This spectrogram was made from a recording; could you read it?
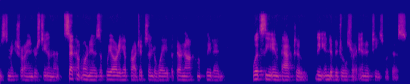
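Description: A woman's voice: sits low, darkish tone, low-quality recording. A councilmember, a woman, asking staff questions in a direct, conversational way, thinking aloud as she goes.

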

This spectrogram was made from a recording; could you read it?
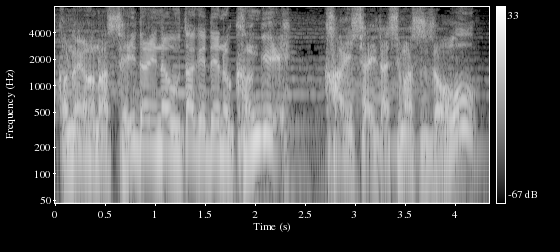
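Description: A stout, pompous middle-aged king from a fantasy game. He blusters jovially in a high voice that swoops about with a gravelly edge. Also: animated, measured pace, pushed and bright, faint music behind, heavily acted. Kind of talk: Japanese fantasy game voice acting.

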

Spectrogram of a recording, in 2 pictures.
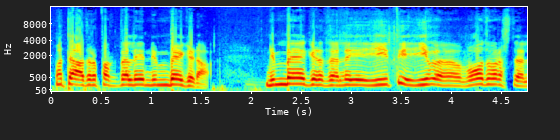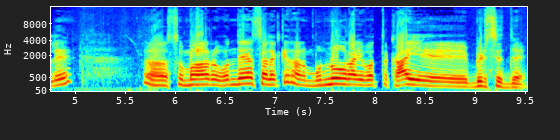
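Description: An older man showing visitors around his dry farm orchard outdoors, talking slowly with many pauses and restarts. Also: sits high, a little mellow, no room sound. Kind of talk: casual farm walk-through. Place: outdoors on a dry rural farm among trees.

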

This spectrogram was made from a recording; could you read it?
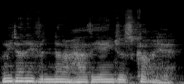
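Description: A man's voice: medium pitch, fast talker, warm tone, close to an everyday voice. A man playing a wary space station survivor in an amateur audio drama.

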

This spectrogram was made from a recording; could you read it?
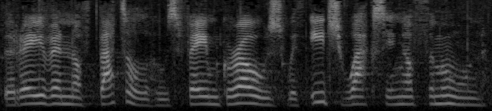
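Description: An actress playing a cryptic Norse seeress in a video game, speaking in a solemn, oracular, ominous way. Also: female voice, mid-range voice, steady tone, slow pace, fairly bright tone, slight background noise. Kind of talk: dramatic video game acting.

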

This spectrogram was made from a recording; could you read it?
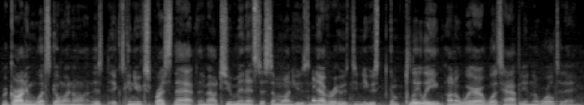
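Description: A man's voice: medium pitch, quick pace, hardly any pauses, a little mellow, a little hiss or hum. A middle-aged American man hosting a broadcast conversationally, speaking close to a studio microphone. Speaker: radio show co-host. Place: small office studio, indoors. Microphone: close studio microphone with headphones.

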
